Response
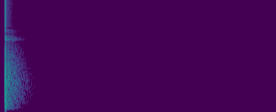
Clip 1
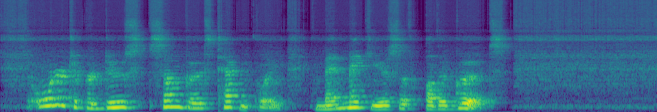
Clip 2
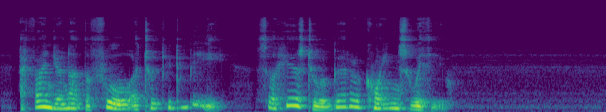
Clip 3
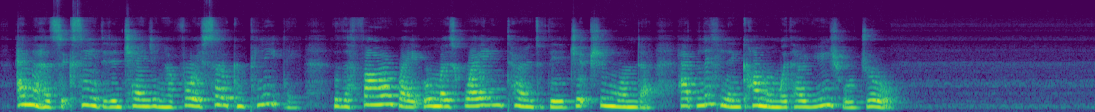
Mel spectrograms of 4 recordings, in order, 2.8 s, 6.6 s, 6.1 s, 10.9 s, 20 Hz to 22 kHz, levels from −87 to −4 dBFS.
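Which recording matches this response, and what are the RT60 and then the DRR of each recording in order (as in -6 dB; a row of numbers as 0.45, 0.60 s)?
2; 0.45, 0.45, 0.45 s; -6.5, 4.5, -0.5 dB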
